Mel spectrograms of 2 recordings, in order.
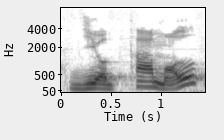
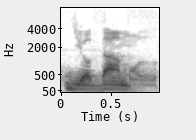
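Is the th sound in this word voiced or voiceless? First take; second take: voiceless; voiced. First: The th is voiceless, as in thin. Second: The th is voiced, as in this. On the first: The speaker calls it right. "in this one, you say tha. Tha, not the" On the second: The speaker calls it wrong. "not geothermal"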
